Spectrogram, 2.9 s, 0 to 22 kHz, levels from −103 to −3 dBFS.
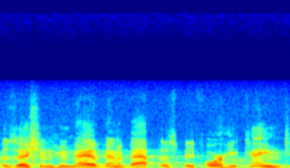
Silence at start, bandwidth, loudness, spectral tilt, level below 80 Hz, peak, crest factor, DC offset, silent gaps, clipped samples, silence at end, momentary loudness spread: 0 s; 10.5 kHz; -25 LUFS; -7 dB/octave; -64 dBFS; -8 dBFS; 16 dB; under 0.1%; none; under 0.1%; 0 s; 8 LU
